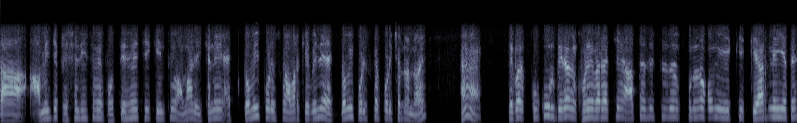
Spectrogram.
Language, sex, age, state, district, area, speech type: Bengali, male, 45-60, West Bengal, Howrah, urban, conversation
